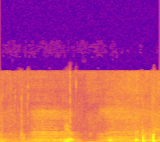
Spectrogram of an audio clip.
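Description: Quiet, faint sloshing of a hand working in shallow pond water, with a few small light splashes near the end.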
